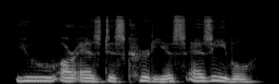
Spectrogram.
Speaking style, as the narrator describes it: she retorted quite calmly

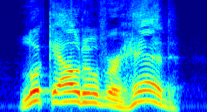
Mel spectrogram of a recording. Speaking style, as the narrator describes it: someone shouted

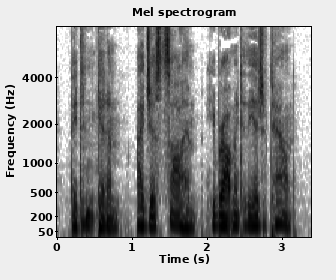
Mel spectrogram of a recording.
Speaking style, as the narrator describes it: Diana whispered

